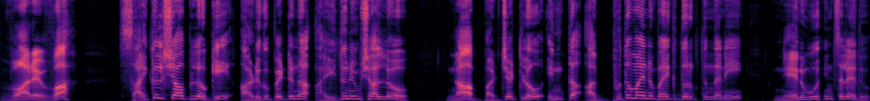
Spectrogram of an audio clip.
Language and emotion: Telugu, surprised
